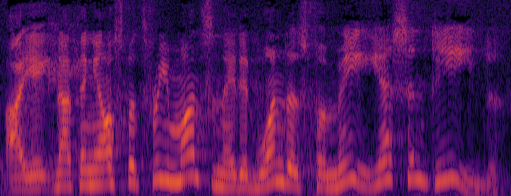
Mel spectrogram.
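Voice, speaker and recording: A man's voice: sits high, very animated, moderate pace. An actor playing a smug, prim, precise male relative in a 1950s radio sitcom. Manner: prim, precise, self-satisfied. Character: smug, prim, cheerful brother-in-law. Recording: noisy old 1950s radio recording.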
